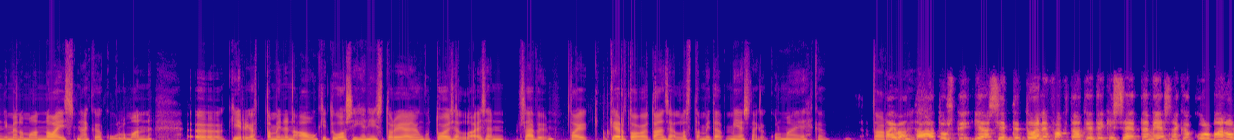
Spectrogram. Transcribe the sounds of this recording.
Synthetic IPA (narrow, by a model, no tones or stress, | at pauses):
nimenomɑːnnɑisnækøkṵlmɑ̰nø̰ːkirjot̪ːɑminenʔɑukit̪uosiːhenhist̪oriɑːjoŋkut̪to̞isḛlːɑ̰isensæʋy̰nt̪ɑikert̪oːjot̪ɑinselːɑst̪ɑmit̪æmiesnæ̰køkulmɑejehkæ | t̪ɑrɑiʋɑnt̪ɑːt̪ust̪ijɑsit̪ːett̪oinefɑkt̪ɑːt̪iet̪eŋkisseet̪ːæmiesnækøkulmɑːno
